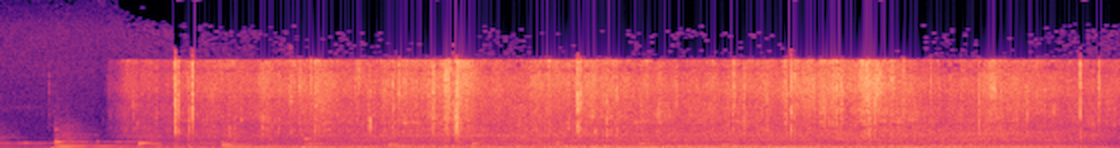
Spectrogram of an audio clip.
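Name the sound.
leaves rustling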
